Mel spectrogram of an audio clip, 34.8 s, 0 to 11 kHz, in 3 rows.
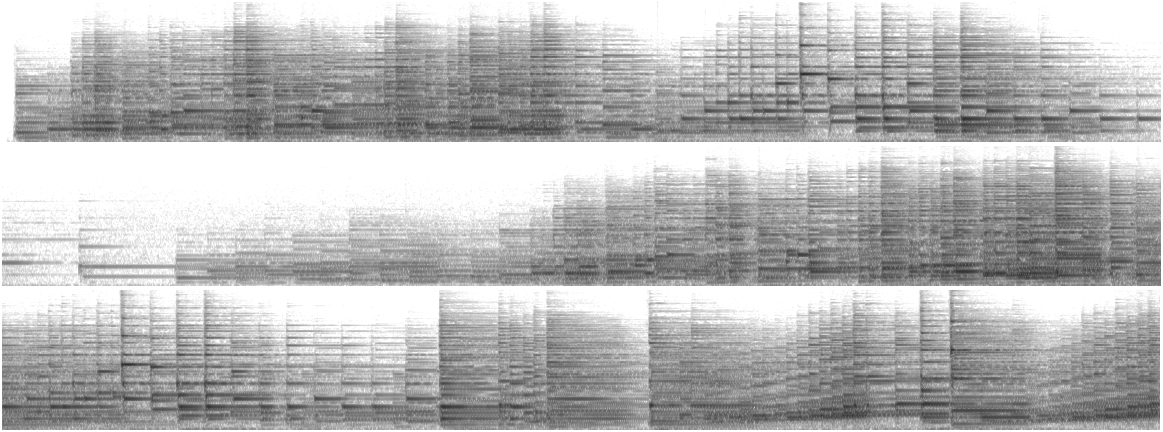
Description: Piano Sonata No. 2 in B-Flat Minor, Scherzo - Più Lento - Tempo I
